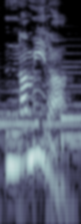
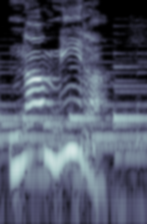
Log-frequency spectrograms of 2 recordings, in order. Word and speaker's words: Namira: Its pronunciation is Namira, Namira.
